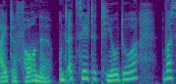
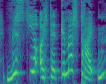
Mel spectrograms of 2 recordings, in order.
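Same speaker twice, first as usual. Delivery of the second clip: much higher and louder, sharp order; resolute shout; 10 semitones higher, 6 dB louder, faster than usual. A narrator's reading. Tante Elli shouts down at the quarrelling stones, resolute. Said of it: "eine resolute Stimme".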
